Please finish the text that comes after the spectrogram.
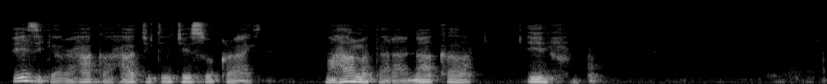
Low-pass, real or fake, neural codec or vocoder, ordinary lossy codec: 7.2 kHz; fake; codec, 16 kHz, 4 kbps, FunCodec, trained on LibriTTS, 50 frames a second; none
